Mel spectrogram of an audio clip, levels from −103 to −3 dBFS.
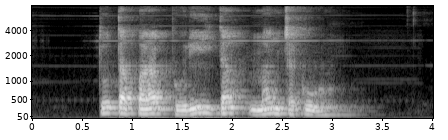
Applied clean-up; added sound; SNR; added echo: neural separator model SepFormer DNS4.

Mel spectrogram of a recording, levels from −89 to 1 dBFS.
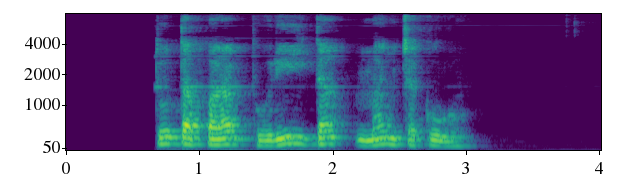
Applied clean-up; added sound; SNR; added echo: neural mask model DeepFilterNet 3.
